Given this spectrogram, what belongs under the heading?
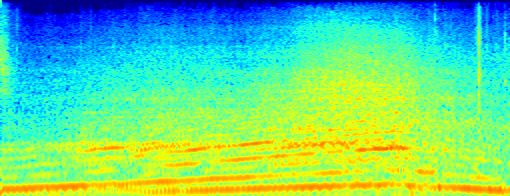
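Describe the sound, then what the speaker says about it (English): A used vintage Ferrari engine revs with a strong, rising exhaust note whose tone climbs steadily and then drops off, loud and close throughout, with no voices over it. "That exhaust note. Oh, might be the greatest sounding car of all time, for sure."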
